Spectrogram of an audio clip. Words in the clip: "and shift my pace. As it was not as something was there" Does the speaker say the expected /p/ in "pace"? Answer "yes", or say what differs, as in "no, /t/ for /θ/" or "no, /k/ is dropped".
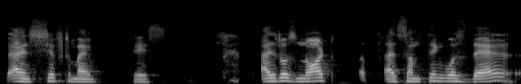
no, /f/ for /p/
